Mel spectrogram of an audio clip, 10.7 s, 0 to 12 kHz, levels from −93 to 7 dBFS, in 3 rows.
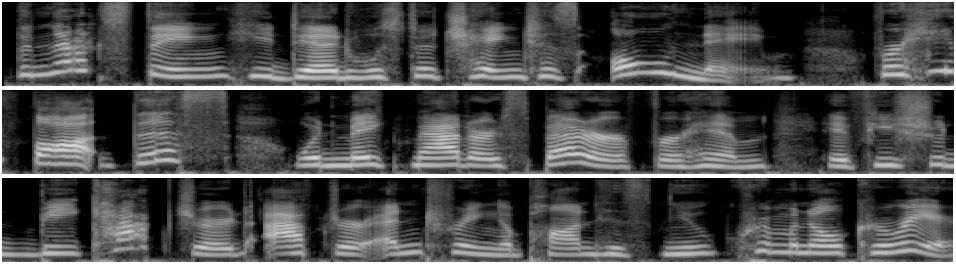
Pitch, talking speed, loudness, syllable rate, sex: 270 Hz, 185 wpm, -21 LUFS, 4.9 syllables/s, female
